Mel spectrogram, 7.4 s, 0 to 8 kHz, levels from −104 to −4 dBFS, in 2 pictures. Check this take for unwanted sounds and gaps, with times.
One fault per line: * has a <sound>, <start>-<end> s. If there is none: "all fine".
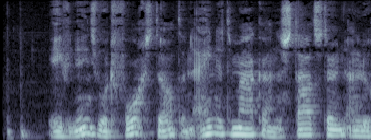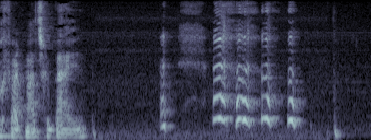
* has a laugh, 5.3-6.8 s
